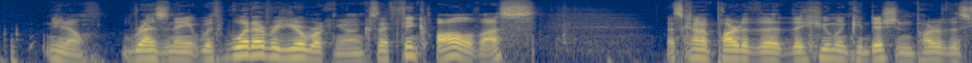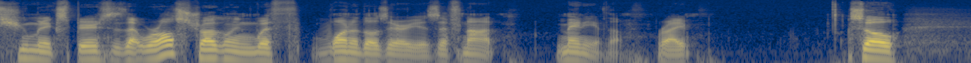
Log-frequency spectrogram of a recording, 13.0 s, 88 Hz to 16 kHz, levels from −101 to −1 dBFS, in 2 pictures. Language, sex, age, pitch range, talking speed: English, male, 30-49, 110-145 Hz, 210 wpm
